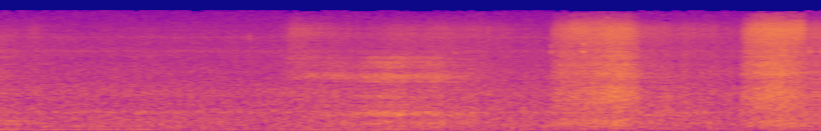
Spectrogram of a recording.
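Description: A person breathing audibly in a small quiet space, three breaths about a second and a half apart in the second half, over faint background hiss.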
